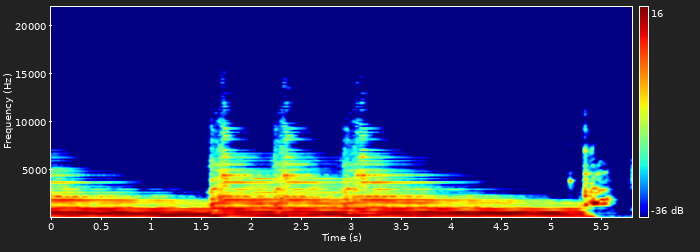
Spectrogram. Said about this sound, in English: Versus if I play all 6 strings like you can do in drop D, your D sounds like this.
